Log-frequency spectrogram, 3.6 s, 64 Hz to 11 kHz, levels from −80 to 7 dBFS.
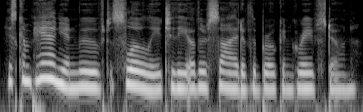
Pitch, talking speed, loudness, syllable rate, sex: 205 Hz, 200 wpm, -16 LUFS, 6.0 syllables/s, female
